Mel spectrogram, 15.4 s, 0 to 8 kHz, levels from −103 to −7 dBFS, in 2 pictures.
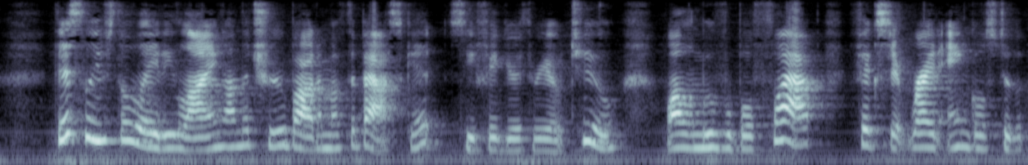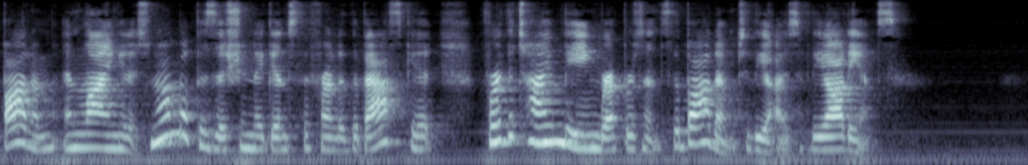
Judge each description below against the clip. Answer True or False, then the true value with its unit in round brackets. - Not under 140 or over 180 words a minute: False (200 wpm)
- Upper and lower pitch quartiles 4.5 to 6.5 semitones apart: True (5.0 semitones)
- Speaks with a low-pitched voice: False (215 Hz)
